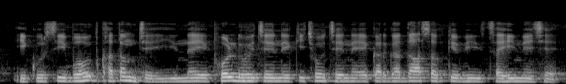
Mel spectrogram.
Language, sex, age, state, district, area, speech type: Maithili, male, 30-45, Bihar, Saharsa, rural, spontaneous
